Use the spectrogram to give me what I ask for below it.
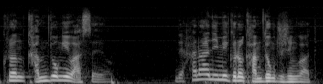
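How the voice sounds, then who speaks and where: A man, a pastor, delivering a sermon as a personal story, acting out his own prayers and swinging between loud pleading and hushed murmurs. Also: fairly high pitch, sing-song, very fast.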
